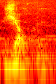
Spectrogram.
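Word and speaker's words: João: Men det här var Jao, J-A-U-A-O, med en sån där grej över. Hur uttalar man det? Jao. Jao.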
